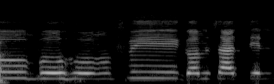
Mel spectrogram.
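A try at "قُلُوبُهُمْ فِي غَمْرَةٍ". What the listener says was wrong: Gomsatin. Bukan gomsatin, ini gomrotin ya. Gomrot. Gomrotin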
